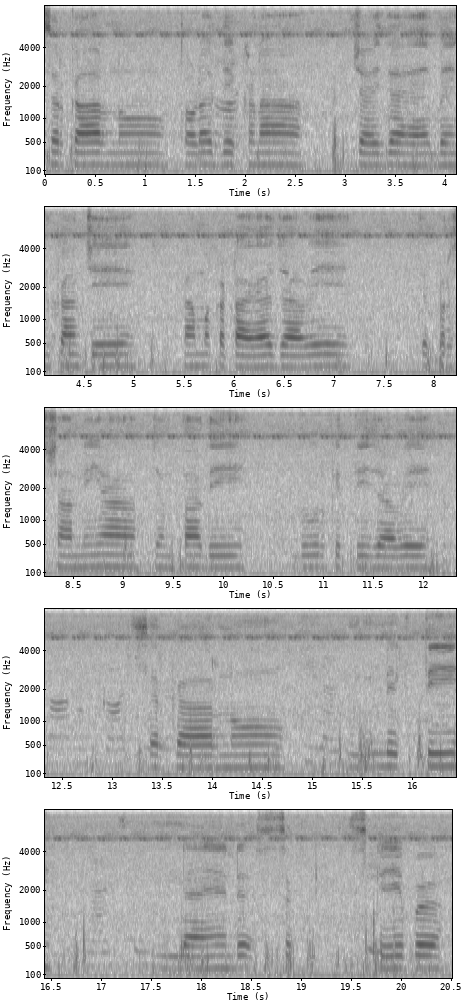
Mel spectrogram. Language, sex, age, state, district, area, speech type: Punjabi, male, 18-30, Punjab, Muktsar, urban, spontaneous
